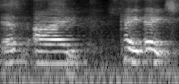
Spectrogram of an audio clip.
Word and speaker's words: Sikh: S-I-K-H. People want to say Sikh, but I was educated by all the Sikhs who came that it's pronounced Sikh.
